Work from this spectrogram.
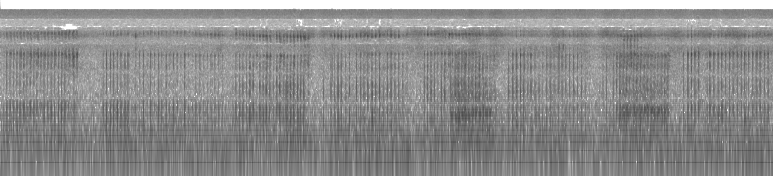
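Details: Purring kitten enjoying a chin scratch: continuous low rumble that swells and fades in breaths roughly every two seconds, with brief dips between exhale and inhale phases.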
